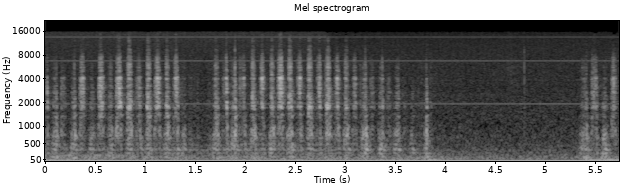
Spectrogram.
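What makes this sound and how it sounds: A coin held in the fingertips scratches the latex coating off a flat cardstock $5 OLG Very Merry Multiplier instant lottery ticket (#2465) lying on a table. Quick, rasping scrapes come in bursts, then stop for over a second of quiet before a few final strokes.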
